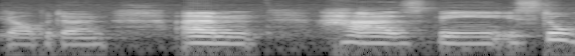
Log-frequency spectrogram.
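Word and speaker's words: Gabaldon: since the '90s um the author Diana galon or galadon however she pronounce I think she pronounces it galadon um has been is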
